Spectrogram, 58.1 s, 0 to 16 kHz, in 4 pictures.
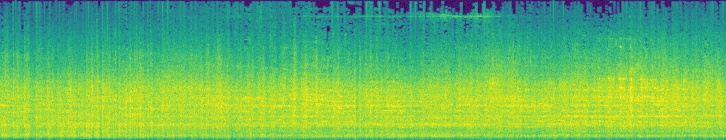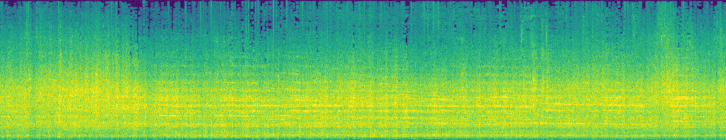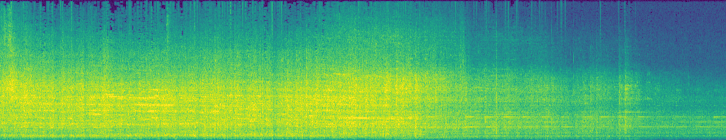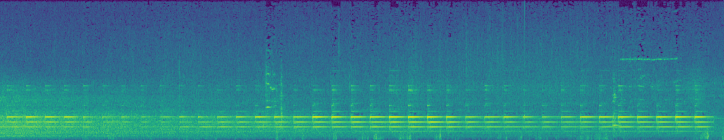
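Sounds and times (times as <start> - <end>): freight train rolling past: 0.0 - 58.0
crossing signal bell ringing: 34.2 - 58.0.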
